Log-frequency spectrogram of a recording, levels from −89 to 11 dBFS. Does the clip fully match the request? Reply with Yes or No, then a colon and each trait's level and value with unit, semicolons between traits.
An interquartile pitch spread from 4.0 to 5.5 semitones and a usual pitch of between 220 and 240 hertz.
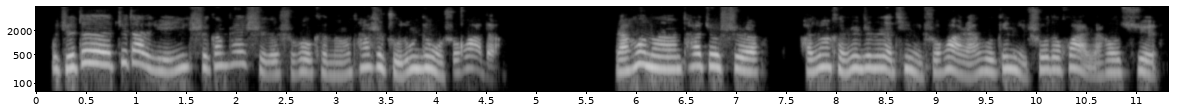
Yes: average, 4.9 semitones; high, 225 Hz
